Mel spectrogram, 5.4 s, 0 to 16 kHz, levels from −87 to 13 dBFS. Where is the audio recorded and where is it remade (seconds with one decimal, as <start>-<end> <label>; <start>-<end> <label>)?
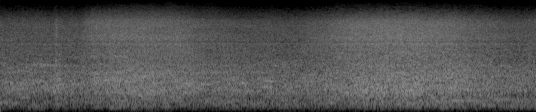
0.0-1.3 recorded; 1.3-2.7 remade; 2.7-5.4 recorded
